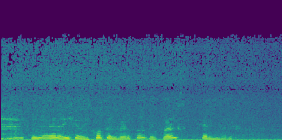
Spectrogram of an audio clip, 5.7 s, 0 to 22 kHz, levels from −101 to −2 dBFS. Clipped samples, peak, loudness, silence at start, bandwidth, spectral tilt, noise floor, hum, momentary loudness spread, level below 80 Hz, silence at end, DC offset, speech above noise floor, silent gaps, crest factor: under 0.1%; -4 dBFS; -19 LUFS; 0.05 s; 16.5 kHz; -7.5 dB/octave; -39 dBFS; none; 18 LU; -38 dBFS; 0 s; under 0.1%; 21 dB; none; 16 dB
